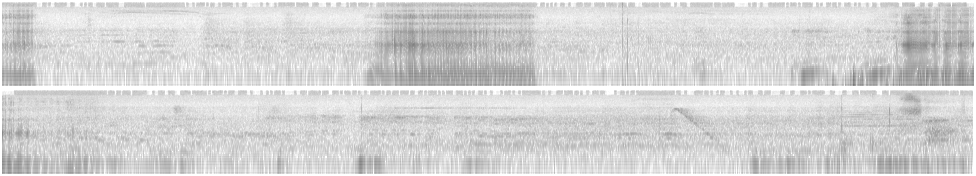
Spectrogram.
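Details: A sleeping Chihuahua snoring; two loud raspy snores with rough rattling texture, each lasting about a second and a half, separated by several seconds of quieter breathing with soft, faint wheezy sounds.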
